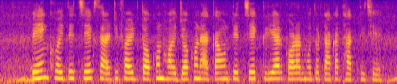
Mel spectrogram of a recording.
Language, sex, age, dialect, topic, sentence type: Bengali, female, 31-35, Western, banking, statement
